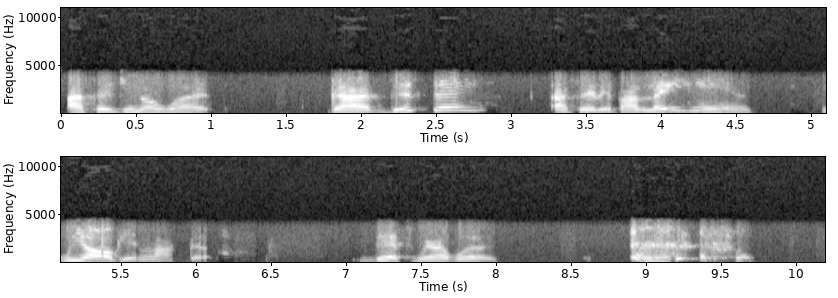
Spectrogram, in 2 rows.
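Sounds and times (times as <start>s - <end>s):
speech: 0.0s - 1.1s, 1.8s - 6.2s, 7.1s - 8.1s, 8.9s - 9.8s
person coughing from a tickle in the throat: 8.9s - 9.8s.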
